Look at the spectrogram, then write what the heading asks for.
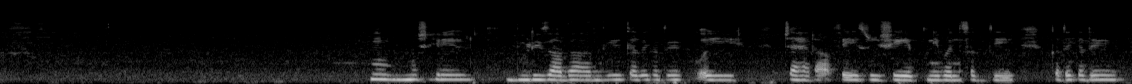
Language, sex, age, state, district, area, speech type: Dogri, female, 18-30, Jammu and Kashmir, Jammu, urban, spontaneous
